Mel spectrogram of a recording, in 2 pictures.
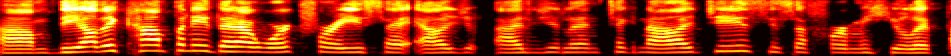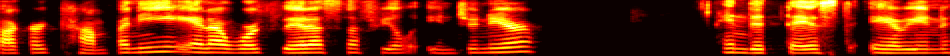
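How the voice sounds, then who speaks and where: With a Mexican accent, a woman talks at a moderate pace. Her pitch is fairly high, with ordinary variation. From Mexico, Sonora. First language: Spanish. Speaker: logistics professional. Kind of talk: career talk interview. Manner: halting, many fillers.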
